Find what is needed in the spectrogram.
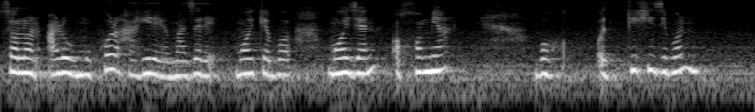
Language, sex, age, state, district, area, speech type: Assamese, female, 18-30, Assam, Goalpara, urban, spontaneous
